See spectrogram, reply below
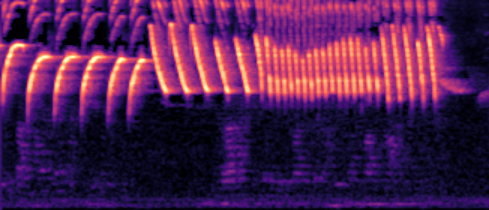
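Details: Canary with lovebird and prenjak-style song, played to encourage other canaries to sing for a long time; looping whistled swoops quicken into a fast, high, tightly spaced trill before fading out.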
